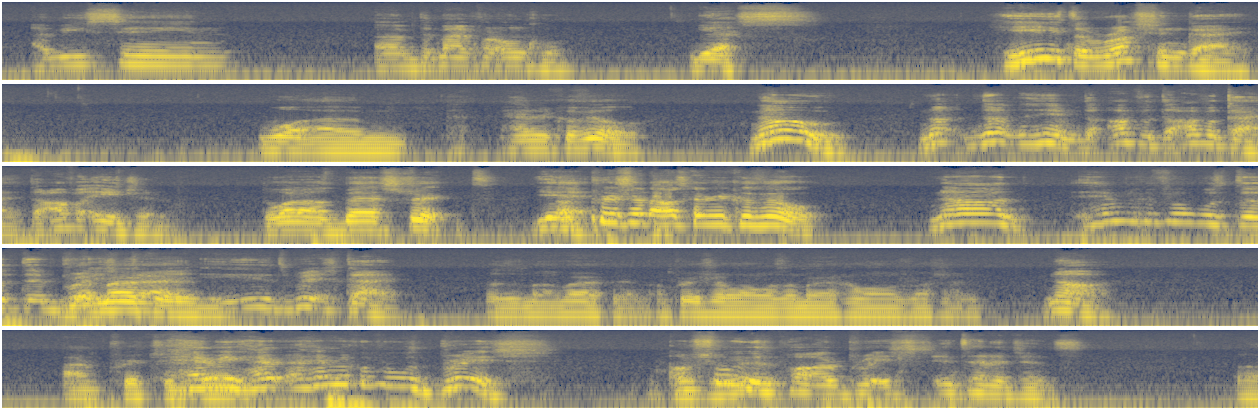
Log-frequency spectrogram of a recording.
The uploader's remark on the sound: I remembered to attach the mixer to the laptop but still having some audio issues please bare with us as we are still novices.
